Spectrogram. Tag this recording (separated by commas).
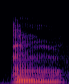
Animal, livestock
